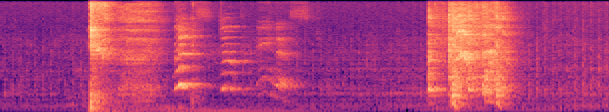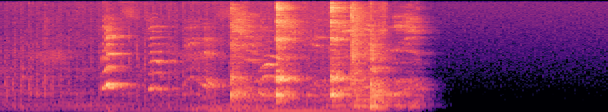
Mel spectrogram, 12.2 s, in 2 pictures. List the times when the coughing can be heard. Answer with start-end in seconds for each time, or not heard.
0.8-1.9, 4.2-5.1, 8.3-10.2.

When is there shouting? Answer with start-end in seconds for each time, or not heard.
1.7-2.9, 7.0-8.9.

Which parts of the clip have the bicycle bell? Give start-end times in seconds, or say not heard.
not heard.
